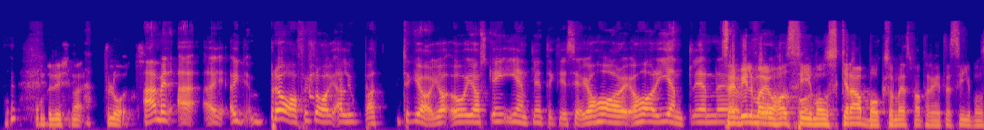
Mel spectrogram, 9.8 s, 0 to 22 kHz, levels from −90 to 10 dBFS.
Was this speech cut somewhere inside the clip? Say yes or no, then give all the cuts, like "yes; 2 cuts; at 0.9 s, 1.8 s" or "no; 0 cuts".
no; 0 cuts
